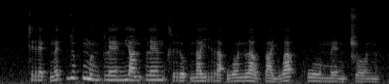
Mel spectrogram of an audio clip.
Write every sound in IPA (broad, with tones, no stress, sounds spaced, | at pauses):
k r e˨˩ k̚ m e˦˥ k̚ d u˥˩ k̚ m ɯ˧ ŋ p l eː˦˥ ŋ j a˦˥ n p l eː˥˩ m kʰ r u˨˩ ʔ n a˦˥ j r a˨˩ ʔ w o˦˥ n l a˨˩ w p a˩˦ j w a˥˩ p̚ kʰ w uː˨˩ m eː˩˦ ŋ t͡ɕ o˧ n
